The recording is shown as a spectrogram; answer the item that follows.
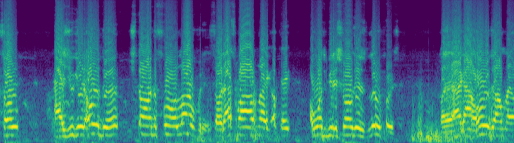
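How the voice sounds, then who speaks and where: A man in his twenties with a high, light voice speaks in an earnest, motivational way. He is a calisthenics athlete being interviewed outdoors in a city. A busy crowd chatters behind him. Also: low-quality recording. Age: 20s. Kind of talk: casual street interview.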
